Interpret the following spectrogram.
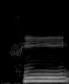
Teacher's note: فی یہاں پر چھوٹی مد آپ دیکھ رہے ہیں تو حروف مدہ سے تھوڑا سا زیادہ کھینچ کر پڑھیں گے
